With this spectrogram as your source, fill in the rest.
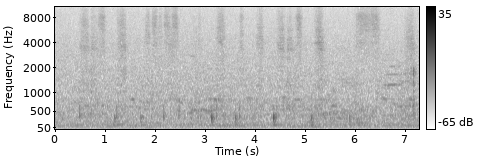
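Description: Chalk or marker writing on a board in a classroom gives soft, faint scratching strokes in short repeated bursts. The strokes come in a steady rhythm over a quiet room background.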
